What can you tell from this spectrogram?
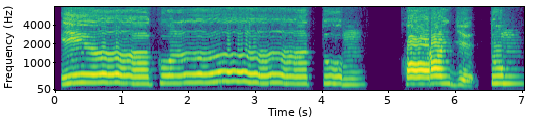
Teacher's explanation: Nun kosong bertemu kaf, nun kosong bertemu ta. Kedua-duanya ikhfa hakiki, kedua-duanya dengungkan dengan dua harakat.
